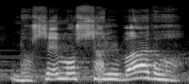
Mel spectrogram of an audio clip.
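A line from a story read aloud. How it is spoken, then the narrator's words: Relieved sigh. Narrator (Spanish): suspiró, dejándose caer en el agua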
